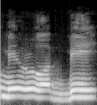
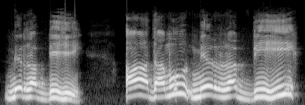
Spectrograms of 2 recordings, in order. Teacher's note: यानी तशदीद से पहले अगर कोई अल्फाज हो, अगर उस पर जज़म हो, तो उससे पहले जो अल्फाज हो उसको छोड़ देंगे, और ये मीम है इसको डायरेक्ट रा से मिला देंगे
